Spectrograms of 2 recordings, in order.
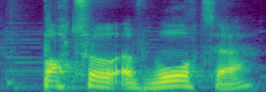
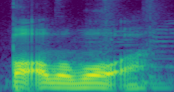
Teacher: The T's are much more harsher and you can hear them in every single word. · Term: standard British sound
